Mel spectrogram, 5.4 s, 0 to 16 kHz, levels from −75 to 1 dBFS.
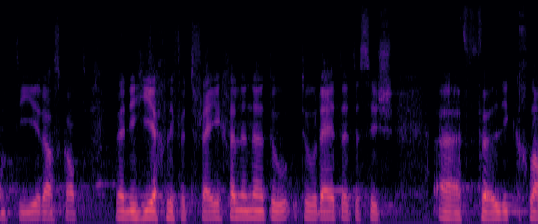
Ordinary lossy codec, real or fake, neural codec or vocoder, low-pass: MP3, 64 kbps; real; none; 14.4 kHz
